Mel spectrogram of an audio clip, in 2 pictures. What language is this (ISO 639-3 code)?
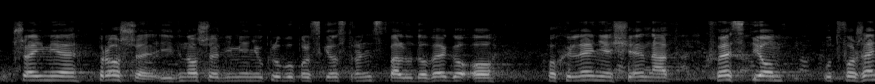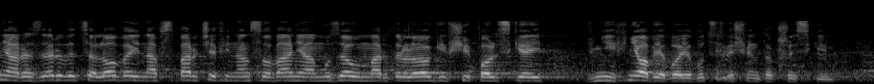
pol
